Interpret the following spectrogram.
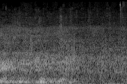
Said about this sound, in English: we've now got a tiny little spot of rain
